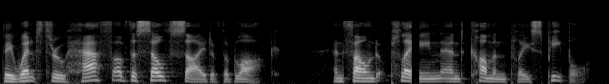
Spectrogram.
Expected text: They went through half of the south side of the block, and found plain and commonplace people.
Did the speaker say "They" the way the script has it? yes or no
yes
